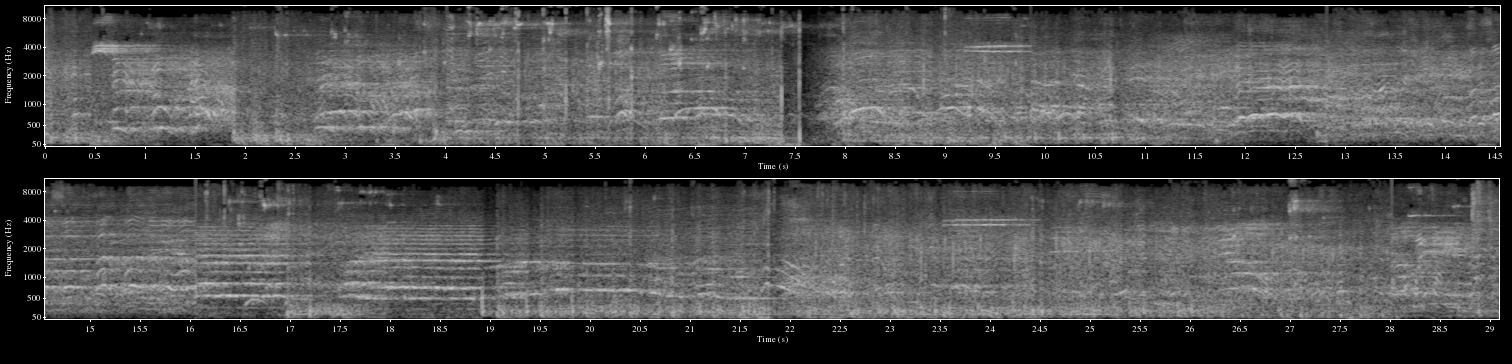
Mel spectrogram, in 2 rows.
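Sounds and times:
shoes squeaking: 2.4s - 7.7s.

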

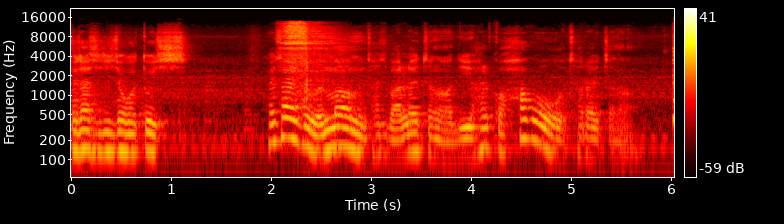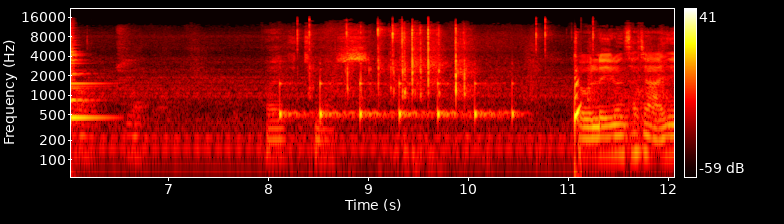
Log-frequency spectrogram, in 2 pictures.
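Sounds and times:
typing on computer keyboard: 8.1s - 10.8s.

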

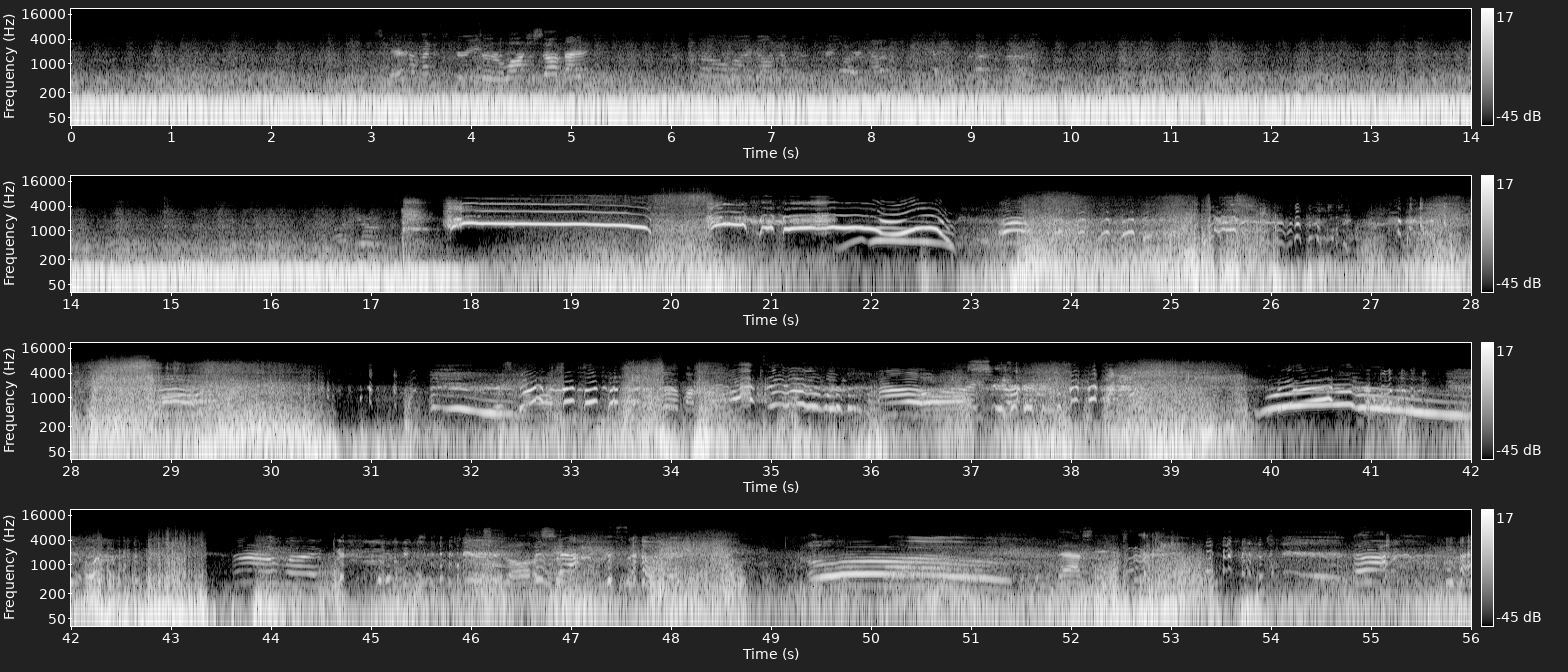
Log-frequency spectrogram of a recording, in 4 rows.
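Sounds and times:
low rumble: 0.0s - 56.0s
wind rushing across microphone: 0.0s - 56.0s.

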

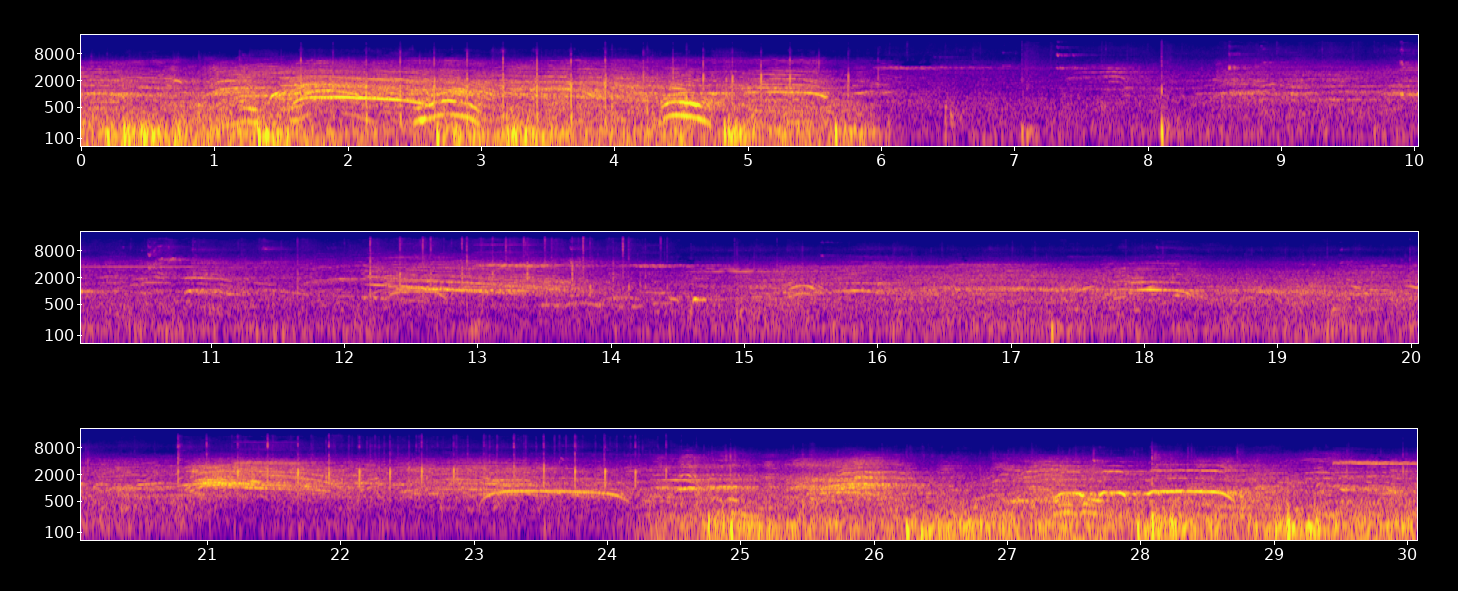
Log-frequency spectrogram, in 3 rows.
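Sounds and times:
sports hall noise: 0.0s - 30.0s.

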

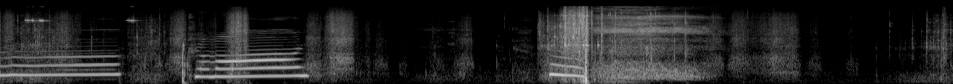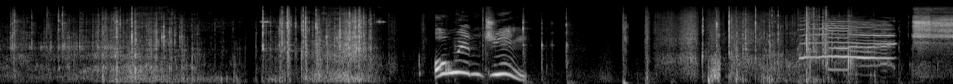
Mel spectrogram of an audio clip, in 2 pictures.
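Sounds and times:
child making play sound effects: 0.0s - 1.3s, 1.9s - 3.2s, 5.4s - 7.2s, 13.8s - 14.9s, 17.5s - 19.0s
wooden toys clicking: 5.4s - 7.2s, 8.8s - 13.4s, 14.0s - 15.9s, 16.5s - 18.6s.

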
